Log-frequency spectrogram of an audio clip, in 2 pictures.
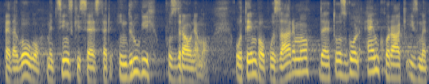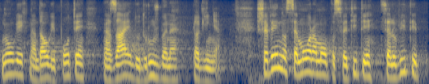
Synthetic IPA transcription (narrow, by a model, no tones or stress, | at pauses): pɛd̪aɡoːɡumɛd̪it̪sinskisɛːst̪ɾind̪ɾuɡixpɔzd̪ɾawlja̰mʔɔ̰ | ɔt̪eːmpaɔpɔzaːɾjamɔd̪ajɛt̪oːzɡɔlɛnkʰɔɾakizmɛd̪mnoːɡixnad̪ɔwɡipoːt̪inazajd̪ɔd̪ɾuʒbɛnɛ | b̥laɡiːnjɛ̰ | ʃɛʋeːd̪nɔsɛmoːɾamɔpɔsʋɛt̪iːt̪it̪sɛlɔʋit̪i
